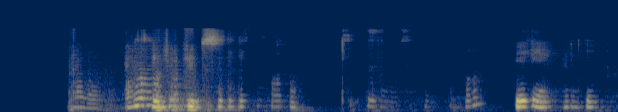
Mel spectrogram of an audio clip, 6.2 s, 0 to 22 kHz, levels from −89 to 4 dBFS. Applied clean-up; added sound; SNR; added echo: neural mask model DeepFilterNet 3.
